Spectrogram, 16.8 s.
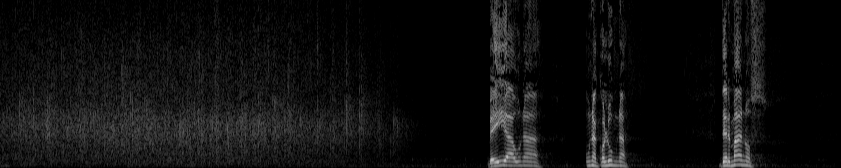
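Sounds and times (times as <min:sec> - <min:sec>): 
audience clapping: 0:00.0 - 0:08.8
speech: 0:09.8 - 0:10.9, 0:11.7 - 0:12.6, 0:14.4 - 0:15.4.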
